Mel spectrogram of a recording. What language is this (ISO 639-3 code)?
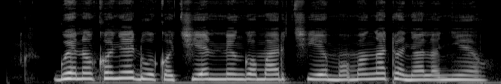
luo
